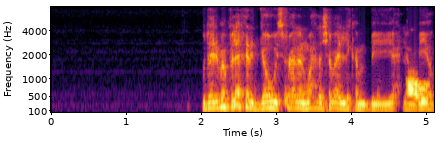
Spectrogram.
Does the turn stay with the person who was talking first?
No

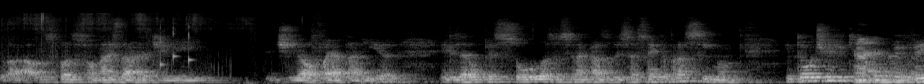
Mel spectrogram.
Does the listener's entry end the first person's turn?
No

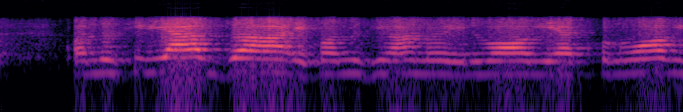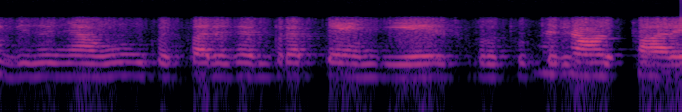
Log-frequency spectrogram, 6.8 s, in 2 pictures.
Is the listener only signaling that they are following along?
Yes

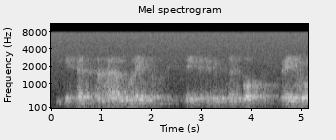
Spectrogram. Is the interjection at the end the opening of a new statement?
No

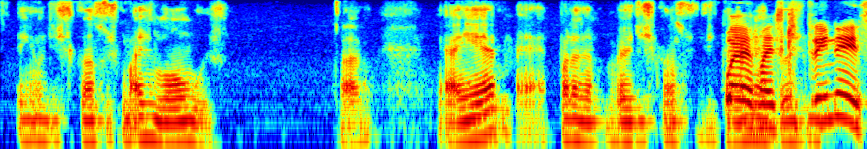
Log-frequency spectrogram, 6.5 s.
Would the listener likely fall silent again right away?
No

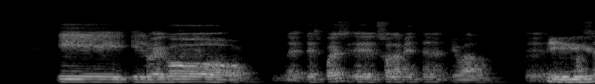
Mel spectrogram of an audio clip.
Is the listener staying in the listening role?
No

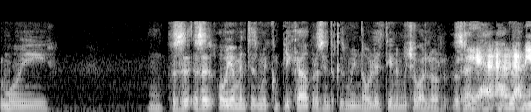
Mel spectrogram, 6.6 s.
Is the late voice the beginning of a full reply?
Yes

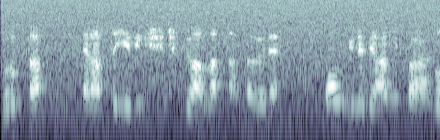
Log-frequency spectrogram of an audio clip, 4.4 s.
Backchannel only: Yes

